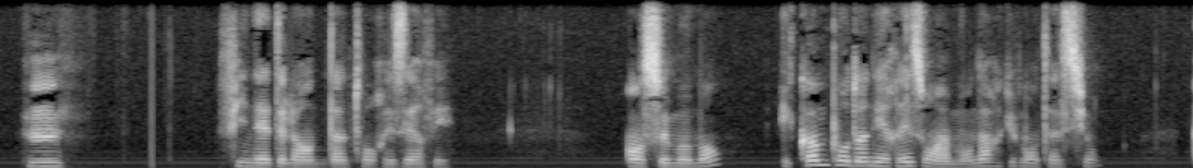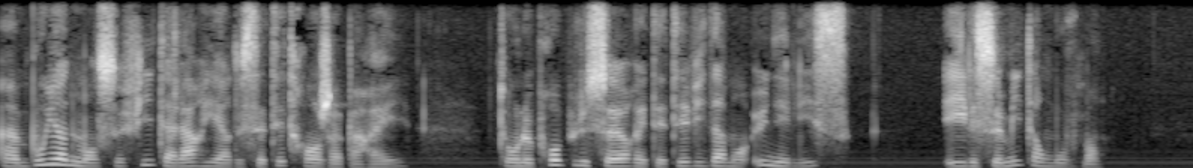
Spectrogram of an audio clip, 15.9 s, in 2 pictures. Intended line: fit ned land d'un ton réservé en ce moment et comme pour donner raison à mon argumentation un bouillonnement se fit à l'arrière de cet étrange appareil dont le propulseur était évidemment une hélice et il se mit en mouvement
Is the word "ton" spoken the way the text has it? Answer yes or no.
yes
